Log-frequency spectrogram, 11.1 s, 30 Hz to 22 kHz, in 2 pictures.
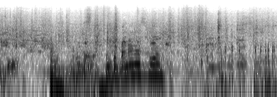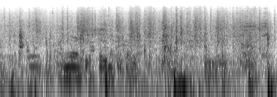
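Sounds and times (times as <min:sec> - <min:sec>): people talking: 0:01.4 - 0:03.4, 0:06.1 - 0:09.0
items being handled knocks: 0:03.6 - 0:11.0.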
